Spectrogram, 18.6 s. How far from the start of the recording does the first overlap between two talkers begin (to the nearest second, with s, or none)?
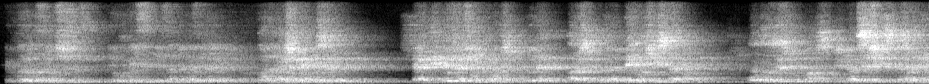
5 s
